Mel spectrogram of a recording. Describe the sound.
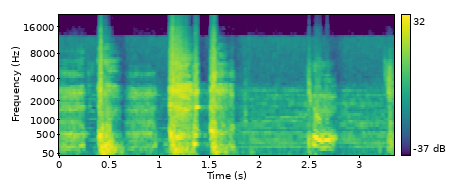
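A few short, light coughs and throat-clearing bursts come in quick succession, fairly close, followed by a brief voiced sound like a murmur or muffled vocal noise.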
